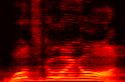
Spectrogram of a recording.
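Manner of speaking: loud, high, slow demand; blurting out what's going on at full volume; exasperated shout. Retold or imitated. Shipper on the phone, fed up with delays, shouting.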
